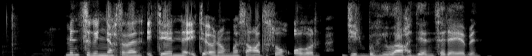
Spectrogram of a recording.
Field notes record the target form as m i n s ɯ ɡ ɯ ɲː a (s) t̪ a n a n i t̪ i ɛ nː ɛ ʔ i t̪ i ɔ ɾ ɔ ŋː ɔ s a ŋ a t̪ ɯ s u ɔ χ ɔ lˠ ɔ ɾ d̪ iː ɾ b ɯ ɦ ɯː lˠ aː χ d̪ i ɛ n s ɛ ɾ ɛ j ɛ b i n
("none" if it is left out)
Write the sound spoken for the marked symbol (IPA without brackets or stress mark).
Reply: χ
